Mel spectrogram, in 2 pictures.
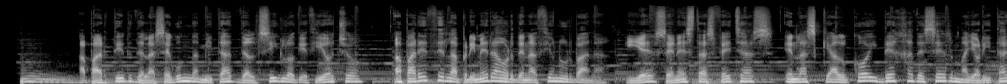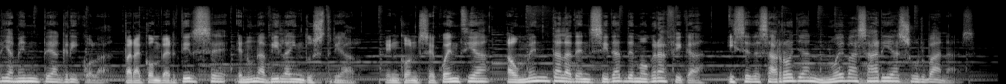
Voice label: spanish documentaries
